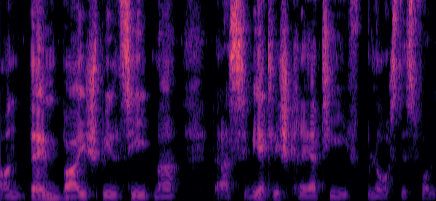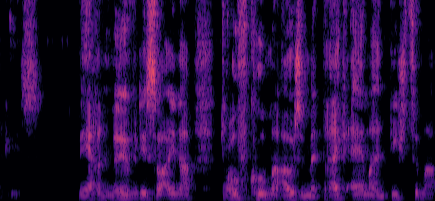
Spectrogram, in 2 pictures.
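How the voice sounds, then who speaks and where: At a fairly slow pace, a man speaks with lively intonation and medium pitch. His loudness swings widely. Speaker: satirical columnist. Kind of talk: satirical monologue.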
